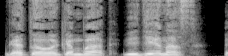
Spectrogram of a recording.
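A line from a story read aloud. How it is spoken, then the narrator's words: Barked. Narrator (Russian): рявкнул Шатун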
